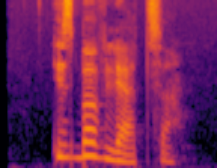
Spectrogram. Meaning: 1. to get rid of; to rid oneself (of), to escape from, to dispose of 2. passive of избавля́ть (izbavljátʹ)
- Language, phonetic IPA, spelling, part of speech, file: Russian, [ɪzbɐˈvlʲat͡sːə], избавляться, verb, Ru-избавляться.ogg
